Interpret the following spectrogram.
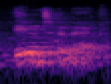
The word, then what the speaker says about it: internet: But it must be internet. Internet, with the stress on the first syllable. And there are two unstressed syllables following internet. If you move the stress to the middle syllable, no, you've spoiled it.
